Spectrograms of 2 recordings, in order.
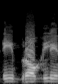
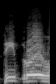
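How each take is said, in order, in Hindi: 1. नाम 'brogli' पर खत्म होता है, इसमें g की ध्वनि है। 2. नाम 'broy' पर खत्म होता है, इसमें g की ध्वनि नहीं है। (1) "डी ब्रोगली नहीं होता है" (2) "डी ब्रोय होता है"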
